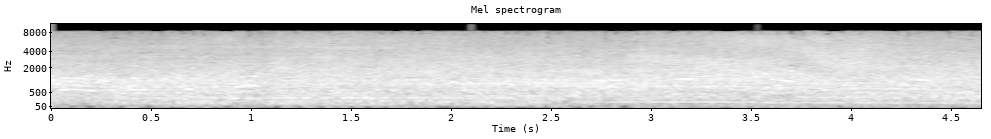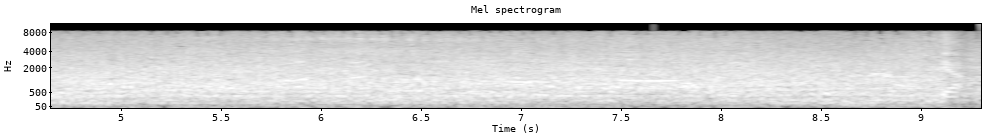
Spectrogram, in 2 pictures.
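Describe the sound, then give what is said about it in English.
Cars carrying spare wheels roar past in a steady, loud wash of engine noise, with rising and falling engine tones sweeping by amid a busy crowd murmuring throughout. “Here come all the cars with the spares on.”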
